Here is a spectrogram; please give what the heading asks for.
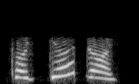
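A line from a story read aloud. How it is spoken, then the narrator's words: Dismayed exclamation. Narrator (Vietnamese): Triệu Mẫn ... kêu lên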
